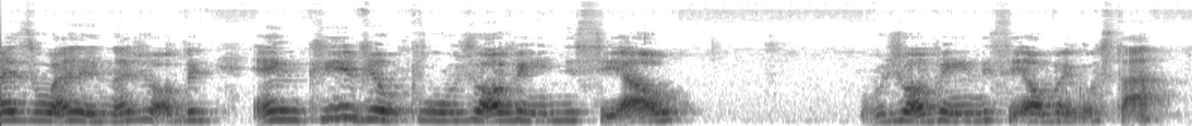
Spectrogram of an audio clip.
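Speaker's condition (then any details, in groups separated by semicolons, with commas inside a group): Spastic diplegic cerebral palsy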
